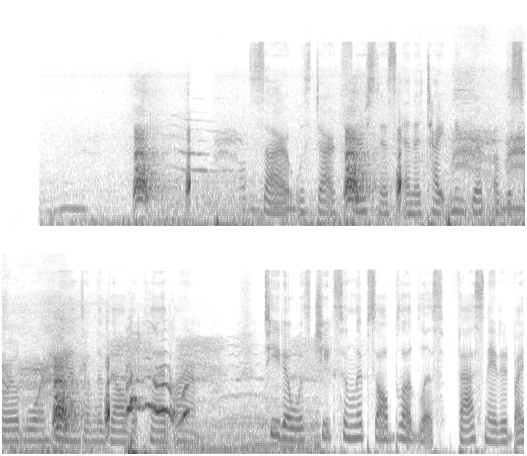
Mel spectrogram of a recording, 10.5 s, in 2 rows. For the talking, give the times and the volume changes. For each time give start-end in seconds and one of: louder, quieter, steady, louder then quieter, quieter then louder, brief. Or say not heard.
2.4-10.4 steady.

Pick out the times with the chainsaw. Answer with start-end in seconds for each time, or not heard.
not heard.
